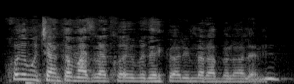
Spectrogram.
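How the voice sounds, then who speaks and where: A male preacher telling a religious story in an emphatic sermon, slowing down to quote prayers. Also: on the high side, expressive, slightly rough. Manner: emphatic storytelling preaching with dramatic pauses, quoting prayers slowly.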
